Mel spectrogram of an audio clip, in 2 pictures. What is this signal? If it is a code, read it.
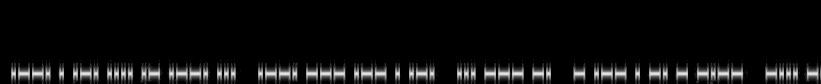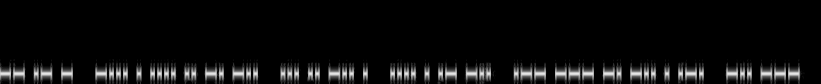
Morse code, heard as a keyed tone, about 34 wpm, 500 Hz. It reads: PERHAPS POWER SON TWENTY BOAT BEHIND SIDE HEAD WONDER DO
